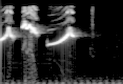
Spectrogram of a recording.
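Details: A singing glatik batu (cinereous tit), used to prompt other birds: one brief phrase of high whistles, a downslurred note then a long rising whistle, over a soft low pulsing hum.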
